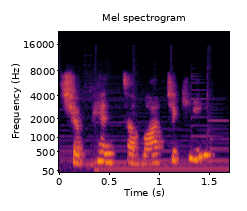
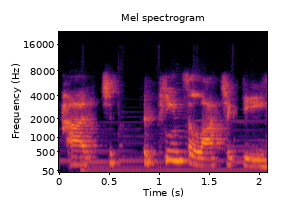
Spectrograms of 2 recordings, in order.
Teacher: those are nasalized L's or nasalized N's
